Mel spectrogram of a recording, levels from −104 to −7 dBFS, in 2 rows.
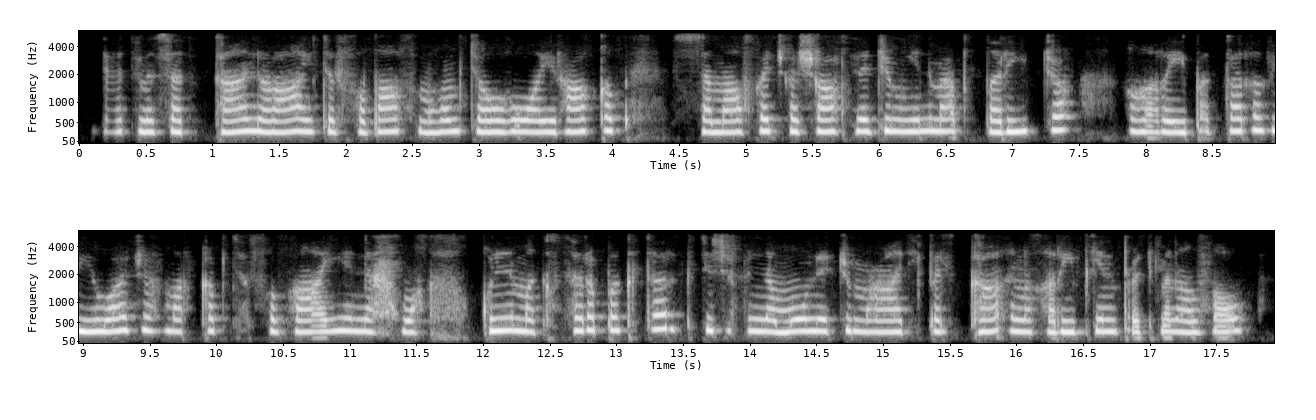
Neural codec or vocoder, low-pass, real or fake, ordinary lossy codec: none; 5.4 kHz; real; none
